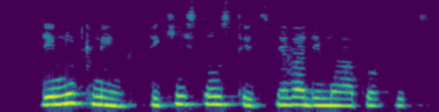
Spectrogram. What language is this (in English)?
Nigerian Pidgin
